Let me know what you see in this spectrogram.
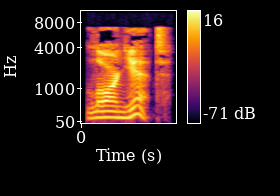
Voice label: "lorgnette", pronounce

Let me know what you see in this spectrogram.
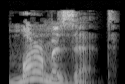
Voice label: "marmoset", pronounce

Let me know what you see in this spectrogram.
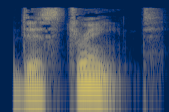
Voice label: "distraint", pronounce

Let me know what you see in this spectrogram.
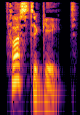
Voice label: "fustigate", pronounce

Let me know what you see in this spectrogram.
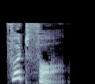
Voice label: "footfall", pronounce

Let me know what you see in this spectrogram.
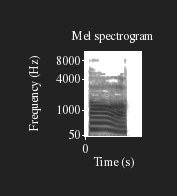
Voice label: "ahh", pronounce

